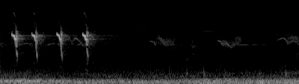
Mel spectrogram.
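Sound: crossbill calling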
